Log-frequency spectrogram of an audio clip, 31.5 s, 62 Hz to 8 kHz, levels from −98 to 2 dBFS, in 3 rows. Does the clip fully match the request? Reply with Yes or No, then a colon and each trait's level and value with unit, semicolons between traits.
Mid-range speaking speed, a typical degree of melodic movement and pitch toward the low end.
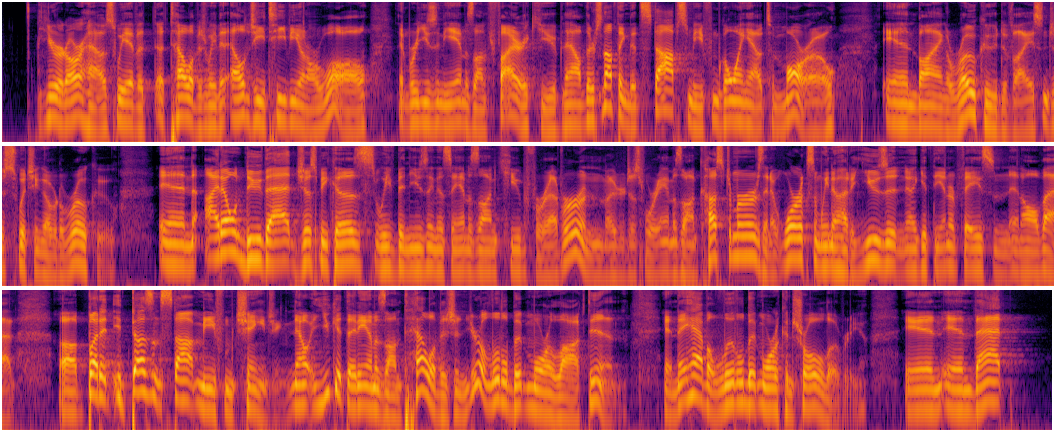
No: fast, 225 wpm; average, 4.7 semitones; low, 125 Hz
